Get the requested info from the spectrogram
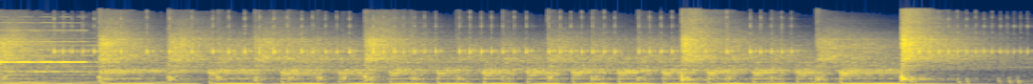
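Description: Cantonese opera percussion playing a closing passage: rapid ticking beats with loud cymbal-like crashes that ring out every two or three seconds, fading near the end.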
